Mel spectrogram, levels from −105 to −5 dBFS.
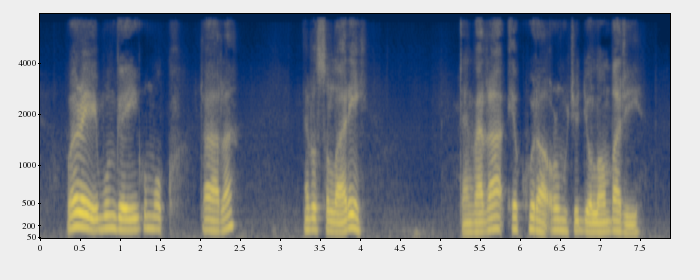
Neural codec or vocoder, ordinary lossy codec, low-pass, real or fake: codec, 16 kHz, 1 kbps, X-Codec, WavLM features, trained on Multilingual LibriSpeech; none; 7.2 kHz; fake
